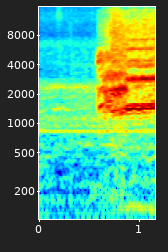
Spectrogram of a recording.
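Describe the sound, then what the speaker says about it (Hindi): A sudden loud scream in a horror story erupts after a brief quiet lead-in, bright and sustained to the end of the short moment. "और फिर एक चीख"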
